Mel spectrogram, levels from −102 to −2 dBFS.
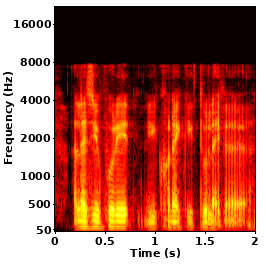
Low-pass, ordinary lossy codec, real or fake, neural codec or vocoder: none; none; fake; codec, 16 kHz, 4.8 kbps, FACodec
